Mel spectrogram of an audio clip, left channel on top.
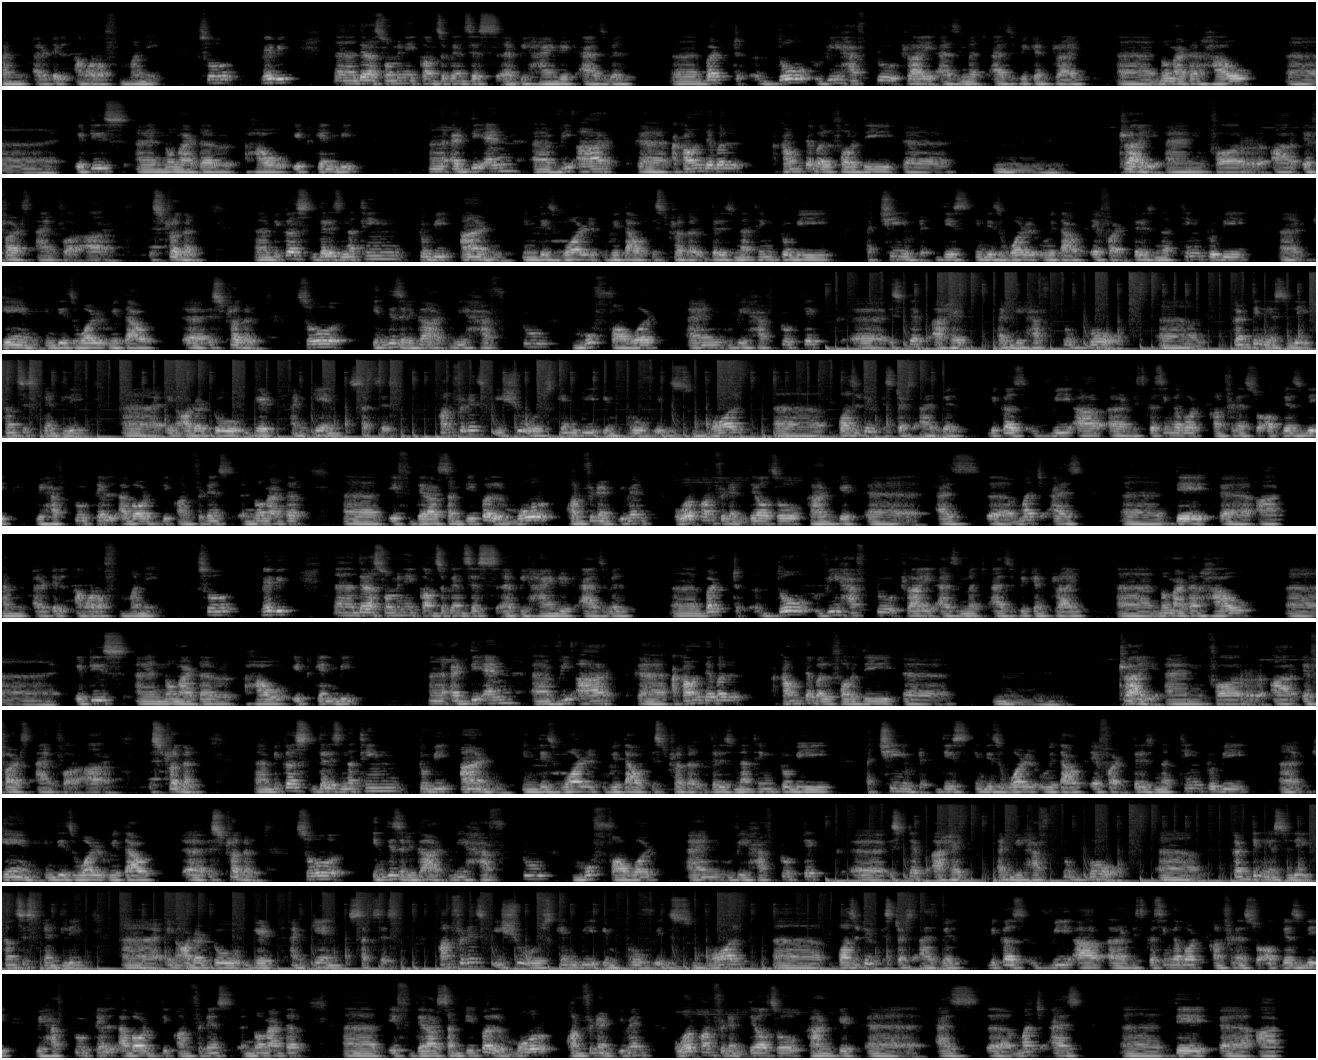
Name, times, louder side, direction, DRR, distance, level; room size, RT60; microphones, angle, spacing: voice 1, 0.0-1.6 2.0-2.3 2.6-6.3 6.7-10.8 11.1-12.5 12.8-16.7 17.4-20.5 20.9-22.6 23.0-23.8 24.3-27.4 27.7-28.5 28.8-34.6 34.9-38.7 39.0-40.9 41.2-42.0 42.4-42.9 43.1-46.0 46.3-47.6 47.9-49.1 49.4-50.6 50.9-51.5 51.7-53.4 53.7-56.5 56.9-60.0 60.3-62.1 62.4-65.8 66.0-72.2 72.4-76.5 76.9-78.4, equal, 85° right, 4.4 m, -29 dB
sound 1, 47.6-62.1, equal, 10° left, 1.1 m, -39 dB
6.6 x 6.4 x 2.3 m
head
